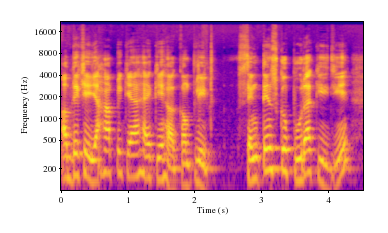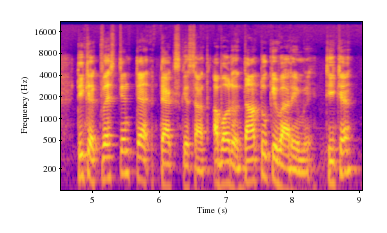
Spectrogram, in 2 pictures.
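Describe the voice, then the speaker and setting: A man teaching an English grammar lesson in a recorded online class, reading examples slowly and acting out rising and falling tones. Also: mid-range voice, lively intonation. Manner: reads English examples slowly and demonstrates question-tag intonation; encouraging, repeats "ठीक है" often. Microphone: phone screen recording.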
